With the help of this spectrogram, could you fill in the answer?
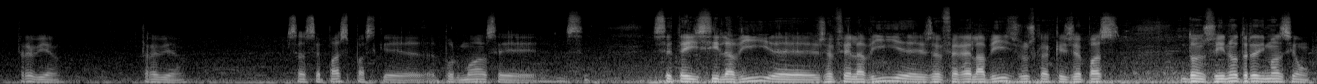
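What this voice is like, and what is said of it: Slight foreign accent. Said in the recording (French): “Vous avez un petit accent”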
